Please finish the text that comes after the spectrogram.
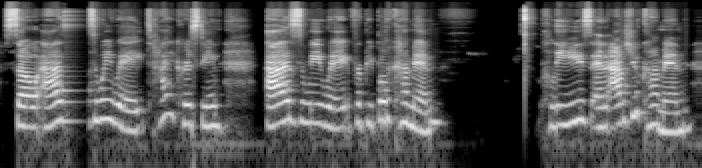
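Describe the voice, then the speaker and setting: Chatty woman with a slightly raspy voice. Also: fairly high pitch. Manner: chatty, greeting viewers by turns, with pauses and asides. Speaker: livestream host. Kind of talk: casual live chat to viewers.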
